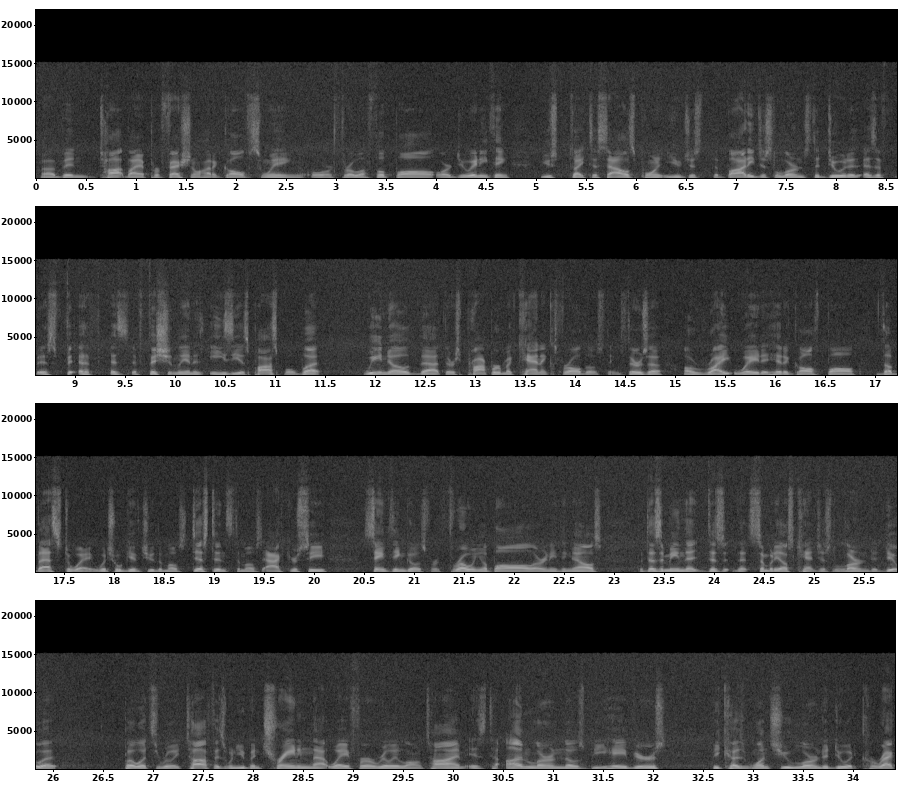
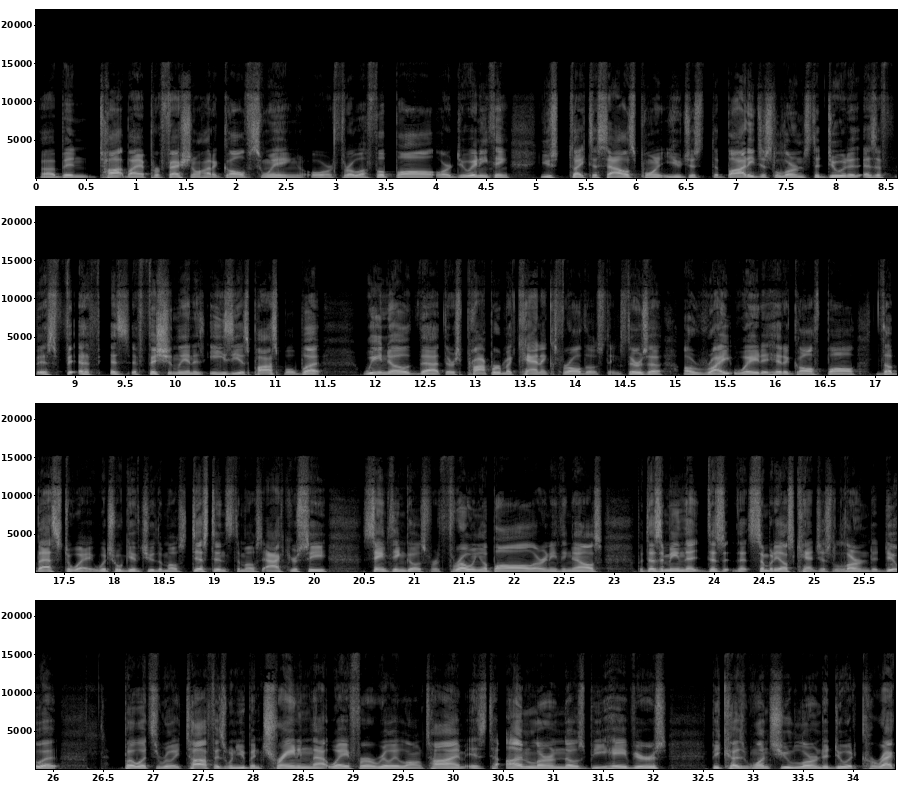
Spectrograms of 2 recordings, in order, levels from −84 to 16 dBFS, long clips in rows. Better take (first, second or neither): second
